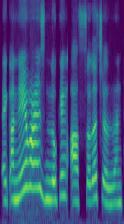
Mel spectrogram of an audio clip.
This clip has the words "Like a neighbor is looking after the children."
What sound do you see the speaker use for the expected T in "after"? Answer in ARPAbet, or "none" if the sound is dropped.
S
